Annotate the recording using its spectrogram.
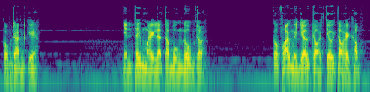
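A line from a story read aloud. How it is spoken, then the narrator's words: Angry shout. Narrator (Vietnamese): ông quát lên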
